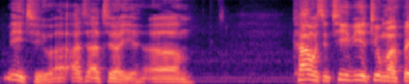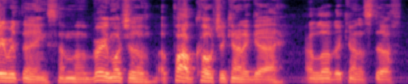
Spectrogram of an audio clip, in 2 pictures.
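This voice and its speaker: A man in his forties with a bright, animated voice, co-hosting a loose chat. He is chatty and quick to laugh, with many fillers along the way. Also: on the low side. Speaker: co-host. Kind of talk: casual chat.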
